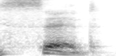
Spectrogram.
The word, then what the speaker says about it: said: et un I e mais on ne dit pas sa on dit said exemple j'ai demandé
